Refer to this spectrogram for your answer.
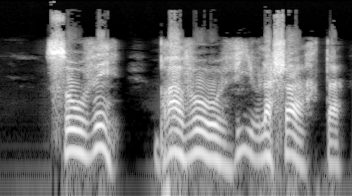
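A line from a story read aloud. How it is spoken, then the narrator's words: Bursting with joy. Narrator (French): s'écria le Chourineur dans l'explosion de sa joie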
